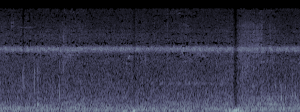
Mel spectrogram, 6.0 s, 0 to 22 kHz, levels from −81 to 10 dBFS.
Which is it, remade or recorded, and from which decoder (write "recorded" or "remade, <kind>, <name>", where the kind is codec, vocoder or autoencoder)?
recorded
